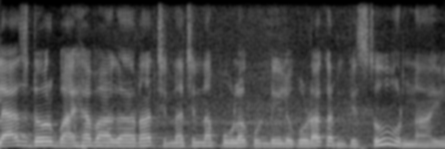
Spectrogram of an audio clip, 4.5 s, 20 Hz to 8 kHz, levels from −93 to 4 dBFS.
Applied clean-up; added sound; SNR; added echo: none; none; none; none.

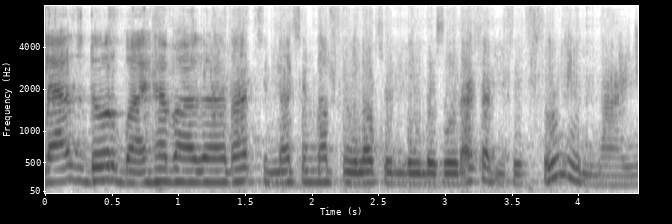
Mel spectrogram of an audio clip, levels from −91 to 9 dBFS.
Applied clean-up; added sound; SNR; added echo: neural separator model SepFormer DNS4.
